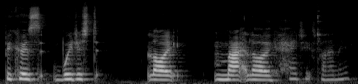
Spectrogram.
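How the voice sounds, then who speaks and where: A woman's voice: on the high side, level tone, moderate pace, a bit bright. Hesitant young woman co-host. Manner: agreeable, hesitant, stumbles over words. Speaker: podcast co-host. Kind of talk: casual chat.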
